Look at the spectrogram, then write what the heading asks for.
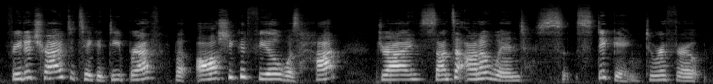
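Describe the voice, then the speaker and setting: A woman narrating a storybook in an expressive read-aloud style. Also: a little high, measured pace.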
